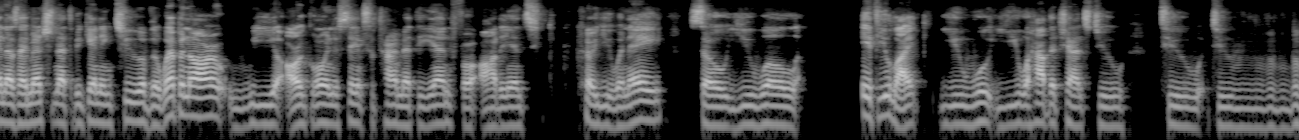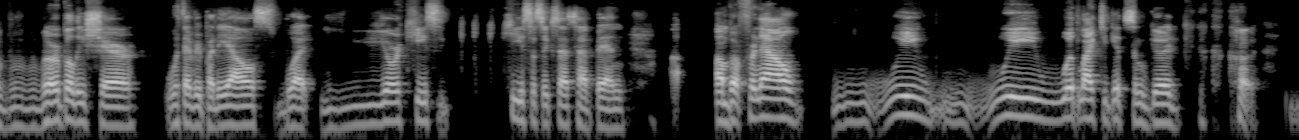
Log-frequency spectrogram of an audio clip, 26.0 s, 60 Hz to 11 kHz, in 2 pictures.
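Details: Adult woman who identifies as a person who stutters, a stuttering association member for 17 years; stuttering.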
